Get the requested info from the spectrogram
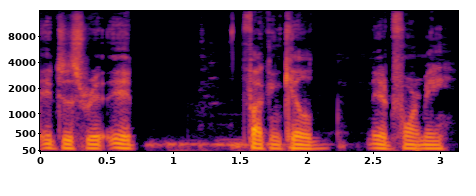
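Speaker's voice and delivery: ordinary delivery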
